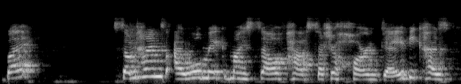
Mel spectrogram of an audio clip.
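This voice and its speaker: A woman's voice: sits high, unhurried. A young woman chatting casually and enthusiastically on a video call, rambling a little as she shares her goals. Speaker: co-host, maker. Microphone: webcam on a video call.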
